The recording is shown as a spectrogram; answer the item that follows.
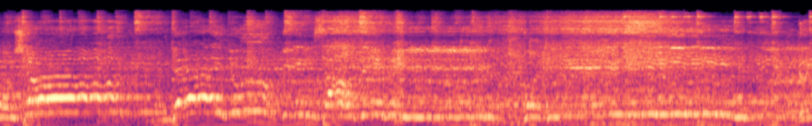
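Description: Young female singer singing a pop ballad live into a handheld microphone over a recorded backing track, amplified through a PA. Her melody rises and falls in the first half, then settles into a long held note with vibrato near the end.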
